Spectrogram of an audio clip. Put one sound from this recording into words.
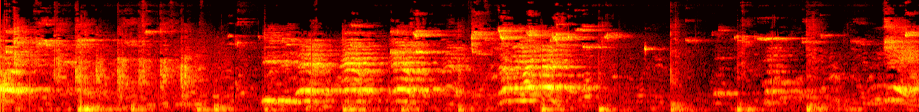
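A basketball bounces repeatedly on a hardwood floor.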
